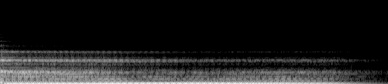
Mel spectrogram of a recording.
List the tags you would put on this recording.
Instrument samples > Synths / Electronic
bass
bassdrop
clear
drops
lfo
low
lowend
stabs
sub
subbass
subs
subwoofer
synth
synthbass
wavetable
wobble

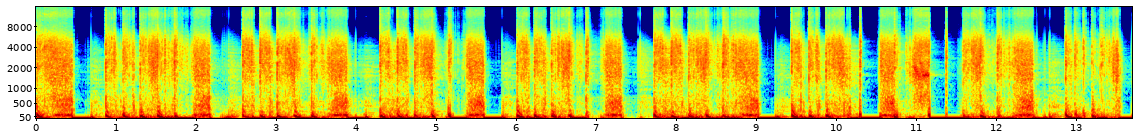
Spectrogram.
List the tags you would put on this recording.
Music > Solo percussion
industrial
percussion-loop
distortion
drum-loop
hard
140-bpm

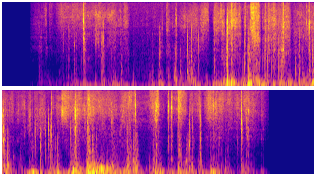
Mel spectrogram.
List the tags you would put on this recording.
Sound effects > Other
page
origami
paper
crumple

